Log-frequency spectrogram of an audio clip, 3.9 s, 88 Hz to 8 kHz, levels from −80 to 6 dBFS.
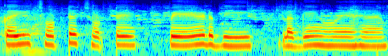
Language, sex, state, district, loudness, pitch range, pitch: Hindi, female, Punjab, Fazilka, -15 LUFS, 205-225 Hz, 215 Hz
